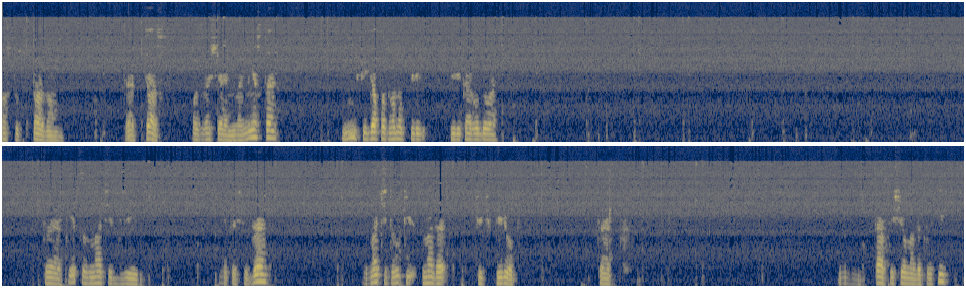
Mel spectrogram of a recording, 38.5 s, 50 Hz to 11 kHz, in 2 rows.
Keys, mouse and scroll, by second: 0.4-1.5 middle drag, 2.0-2.7 middle drag, 2.9 r, 4.2 click, 4.6 middle click, 6.4 click, 7.6 r, 10.7 middle click, 11.7 r, 13.6-14.4 drag, 14.9-15.6 middle drag, 15.7 r, 17.0 click, 17.2-18.1 middle drag, 19.7 click, 20.7 g, 22.0 click, 22.5-23.1 middle drag, 22.5 scroll up 1, 23.5 g, 24.5 click, 25.9-26.7 drag, 27.1 g, 28.1 click, 28.4-30.0 middle drag, 32.0 shift+middle click, 34.4-36.4 middle drag, 38.1 r.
